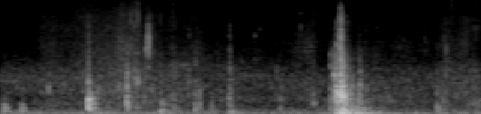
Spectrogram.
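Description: Car door being handled: a few light clicks and knocks, then one heavier thump about three seconds in as the door is shut.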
